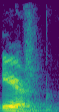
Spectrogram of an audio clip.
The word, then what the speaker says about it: heir: HEIR। इसको बोलते हैं एयर, जिसका मतलब होता है उत्तराधिकारी या सक्सेसर।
